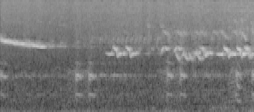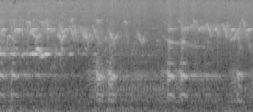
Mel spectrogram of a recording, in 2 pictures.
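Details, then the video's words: Siamangs calling back and forth beside a river alongside birds: short harmonic barking notes repeat irregularly, mixed with bright chattering bird warbles and a thin descending whistle at the start, over steady background hiss. "SUARA NYAMANG DAN BURUNG DI SUNGAI"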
